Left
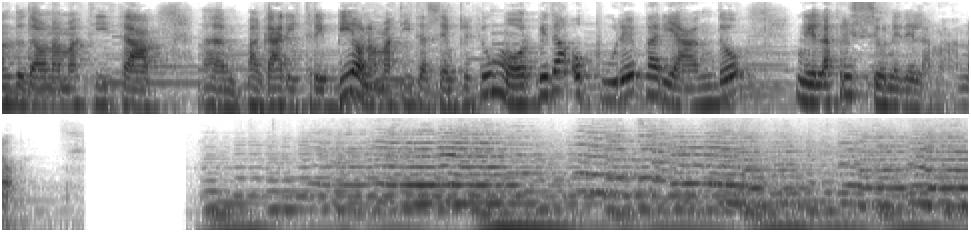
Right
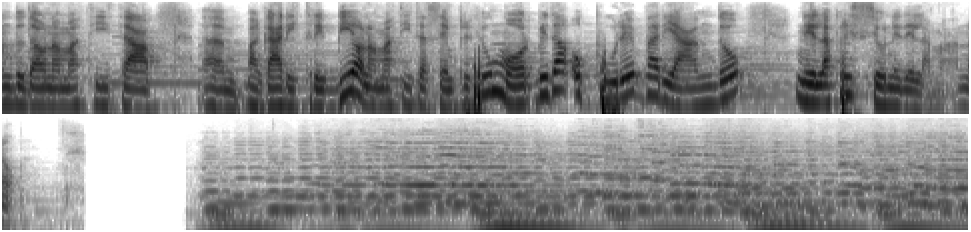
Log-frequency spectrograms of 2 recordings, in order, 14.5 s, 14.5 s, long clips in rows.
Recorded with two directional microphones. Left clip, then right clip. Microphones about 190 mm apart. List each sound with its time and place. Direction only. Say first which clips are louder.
0.0 s speech: right 4 dB; 35° right (ahead or behind)
9.2 s music: right 2 dB; centre (ahead or behind)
